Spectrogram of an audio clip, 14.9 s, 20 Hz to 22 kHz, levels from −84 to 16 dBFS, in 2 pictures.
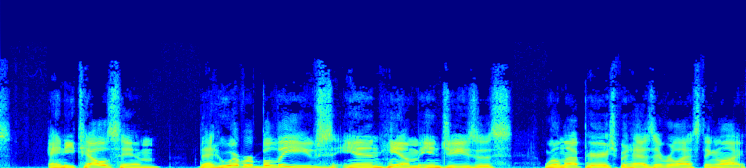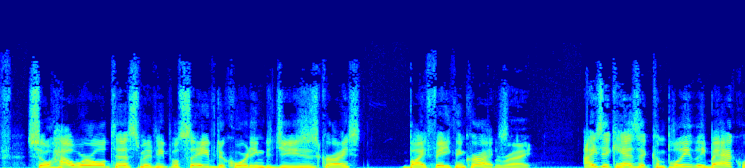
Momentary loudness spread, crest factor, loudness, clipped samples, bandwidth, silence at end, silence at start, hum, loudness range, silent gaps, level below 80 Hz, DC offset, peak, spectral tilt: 6 LU; 18 dB; -22 LUFS; under 0.1%; 14.5 kHz; 0 s; 0 s; none; 2 LU; none; -44 dBFS; under 0.1%; -4 dBFS; -5.5 dB/octave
